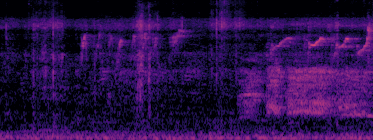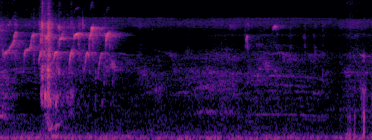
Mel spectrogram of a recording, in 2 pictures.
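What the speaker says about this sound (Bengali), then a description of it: "আপনারা দেখতে পাচ্ছেন পাখির ডাক।" Small birds chirp and tweet in quick bursts on a village morning, moderately near over low ambient background noise, with a louder flurry in the middle and no talking.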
